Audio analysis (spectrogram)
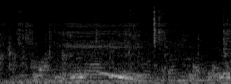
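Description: Soft, low cooing of racing (high-flying) pigeons, a few rolling coos close by over a faint background hum.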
